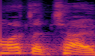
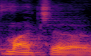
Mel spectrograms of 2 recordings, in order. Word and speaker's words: matcha: matcha machaa so sry it's not machaa it's just Macha it's matcha so so so cha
